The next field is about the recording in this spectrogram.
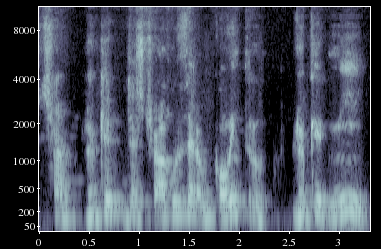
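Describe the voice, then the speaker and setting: Insistent high-voiced man, former teacher arguing his case. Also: fairly even intonation, moderate pace, dark tone, rough recording. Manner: insistent, repeats points for emphasis. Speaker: former school teacher and parent. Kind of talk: heated confrontation.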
